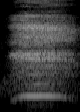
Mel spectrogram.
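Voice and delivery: quick high startled gasp; a high shocked intake of breath; sharp gasp. Retold or imitated. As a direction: gasp as if caught off guard. Reacting to remembering the past.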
